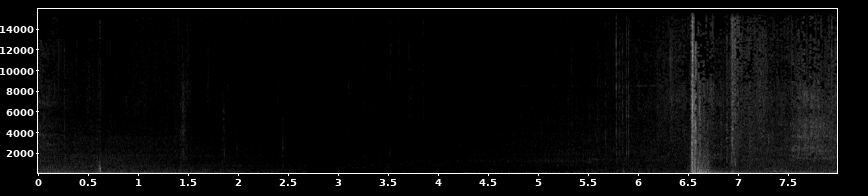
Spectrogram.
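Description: A car door slams shut with one heavy, sharp thud as someone gets into a heated car, preceded by a steady low outdoor rumble that cuts to a hushed interior quiet.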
